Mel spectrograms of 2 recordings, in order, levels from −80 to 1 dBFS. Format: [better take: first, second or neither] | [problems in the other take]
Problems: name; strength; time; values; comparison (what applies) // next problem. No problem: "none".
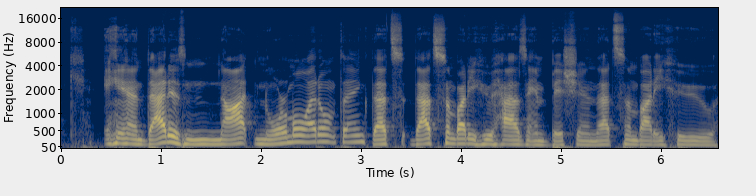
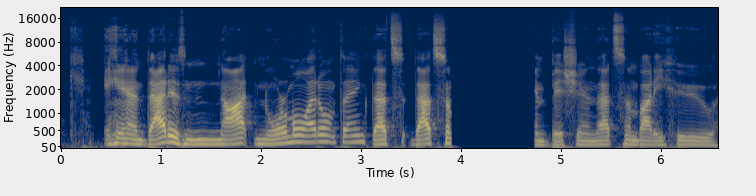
first | audio cutting out; at 4 s for 1 s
